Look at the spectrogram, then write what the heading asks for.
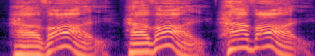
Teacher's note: the V sound from have moves over and connects with the I sound.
